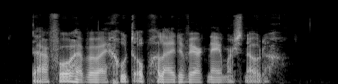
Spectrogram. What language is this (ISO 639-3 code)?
nld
